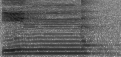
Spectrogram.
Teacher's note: Noon shadda, full nasal sound, rule 3 of rhythm.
